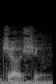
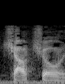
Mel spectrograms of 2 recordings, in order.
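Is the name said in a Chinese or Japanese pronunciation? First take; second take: Japanese; Chinese. First: The name is said with a Japanese pronunciation. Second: The name is said with a Chinese pronunciation. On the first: "now I'm falling back on the Japanese pronunciation" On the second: "I'm trying to do the Chinese pronunciation, which is actually correct"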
